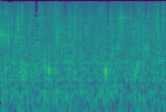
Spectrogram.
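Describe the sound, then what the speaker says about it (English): A pot of Jamaican soup with breadfruit, corn, cho-cho, potato, carrots, pumpkin and coconut juice bubbles steadily, a soft close simmer of small pops and gurgles. "It's bubbling up now in it."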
